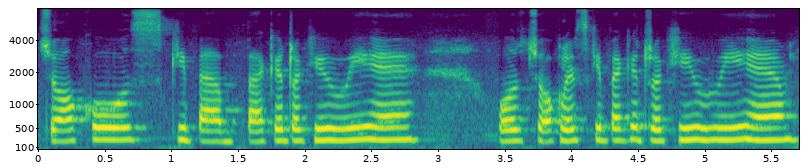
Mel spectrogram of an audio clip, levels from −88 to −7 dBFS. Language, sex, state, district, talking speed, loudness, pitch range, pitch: Hindi, female, Delhi, New Delhi, 170 wpm, -12 LUFS, 230-255 Hz, 250 Hz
